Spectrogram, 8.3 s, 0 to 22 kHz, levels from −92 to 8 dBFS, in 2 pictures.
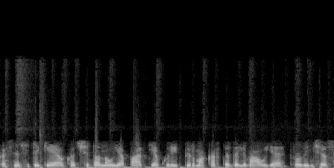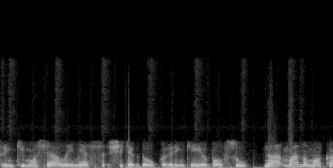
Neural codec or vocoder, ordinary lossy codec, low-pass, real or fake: vocoder, 44.1 kHz, 128 mel bands every 512 samples, BigVGAN v2; AAC, 48 kbps; 14.4 kHz; fake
